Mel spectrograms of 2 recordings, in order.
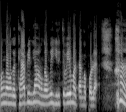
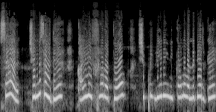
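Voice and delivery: high-pitched worried alarm at an injury; 7 semitones higher, 3 dB louder than usual. Acted. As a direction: fuss urgently over a bleeding hand. Nurse alarmed at bleeding hand. (பதறிப்போன உயர்ந்த குரல்)

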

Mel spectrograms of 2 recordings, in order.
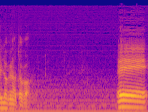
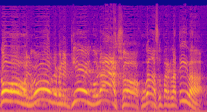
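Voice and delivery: excited goal call; 8 semitones higher, slower than usual. Real, not acted. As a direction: call the goal like live radio. Radio goal call replay.

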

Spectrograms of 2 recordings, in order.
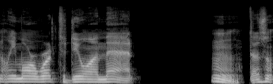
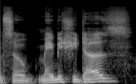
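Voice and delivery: ordinary talk

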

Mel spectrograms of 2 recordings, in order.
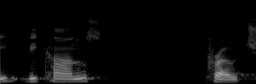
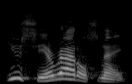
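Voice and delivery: normal talking voice

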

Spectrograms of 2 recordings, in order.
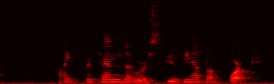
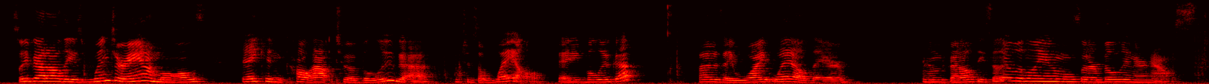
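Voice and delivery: ordinary delivery

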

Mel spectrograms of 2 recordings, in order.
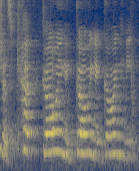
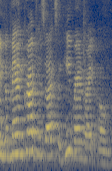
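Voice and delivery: ordinary delivery

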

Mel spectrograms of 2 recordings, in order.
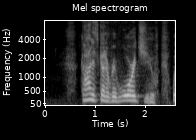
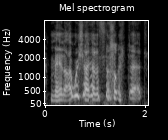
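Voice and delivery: higher, laughing wistful wish; a man envying the father; admiring businessman; 5 semitones higher than usual. Acted. Businessman admiring son, laughing.

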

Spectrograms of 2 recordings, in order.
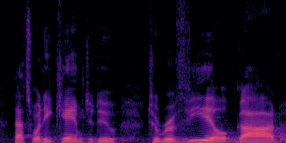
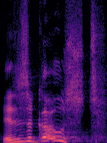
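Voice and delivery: terrified cry; 9 semitones higher than usual. A narrator's reading. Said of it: "they were terrified and said".

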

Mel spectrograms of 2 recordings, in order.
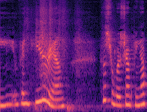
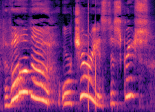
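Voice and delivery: high, loud, indignant rant; scandalized shouting; outraged roar; 7 semitones higher, 9 dB louder than usual. A narrator's reading. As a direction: roar it like a furious Papa Bear. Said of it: "he roared".

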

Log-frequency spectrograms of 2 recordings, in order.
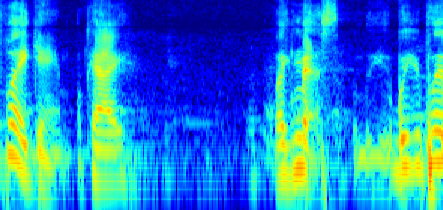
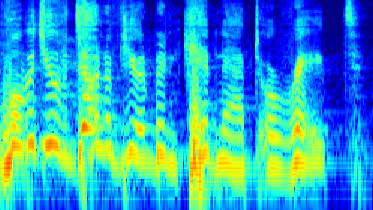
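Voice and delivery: put-on higher, tearful-edged girlfriend asking; worried girlfriend; 7 semitones higher than usual. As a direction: plead it as the scared girlfriend. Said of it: "She was like".

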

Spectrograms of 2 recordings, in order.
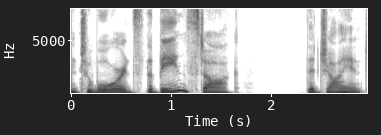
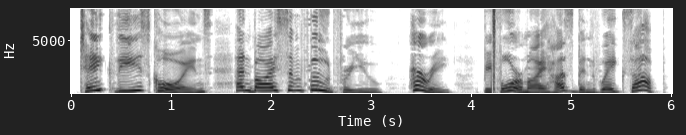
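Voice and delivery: higher-pitched, insistent giantess; urgent urging; 6 semitones higher, 4 dB louder than usual. A narrator's reading. Giant woman sends Jack off, urgently. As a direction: press him to get away.

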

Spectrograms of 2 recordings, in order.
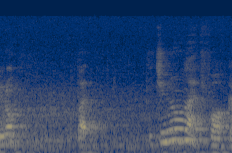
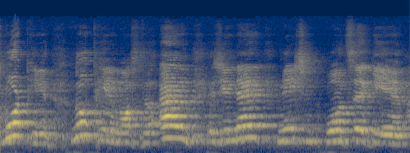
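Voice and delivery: loud, higher, relentless shouting; fanatical ranting; 6 semitones higher, 18 dB louder than usual. Acted. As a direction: rally cry of hatred.

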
